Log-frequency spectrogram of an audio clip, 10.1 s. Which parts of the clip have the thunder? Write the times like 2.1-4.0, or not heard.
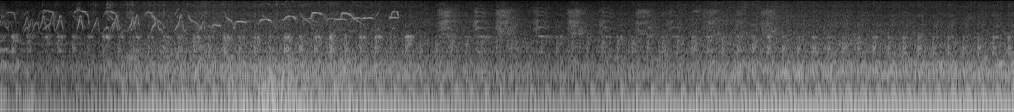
2.2-3.6.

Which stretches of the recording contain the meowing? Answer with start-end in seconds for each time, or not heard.
not heard.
